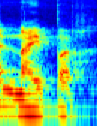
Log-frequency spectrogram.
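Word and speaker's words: Dnieper: ठीक, यूक्रेन की कैपिटल है कीव, यहाँ से एक रिवर जाती है जिसका नाम है नाइपर, डी साइलेंट रहता है, डी नाइपर है, ये रशिया से होते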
